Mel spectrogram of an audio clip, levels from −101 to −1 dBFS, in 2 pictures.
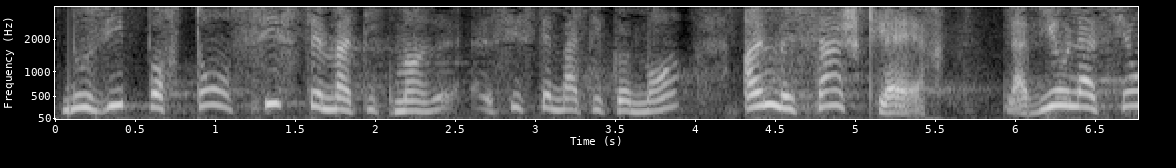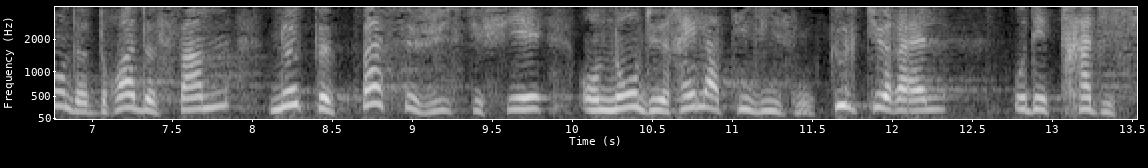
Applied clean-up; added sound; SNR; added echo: neural separator model SepFormer DNS4.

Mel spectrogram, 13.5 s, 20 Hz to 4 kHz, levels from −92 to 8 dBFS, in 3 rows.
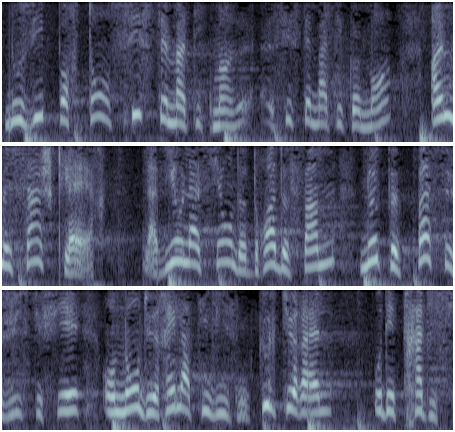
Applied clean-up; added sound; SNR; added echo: none; Bass drum / Snare drum / Drum kit; 16 dB; none.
